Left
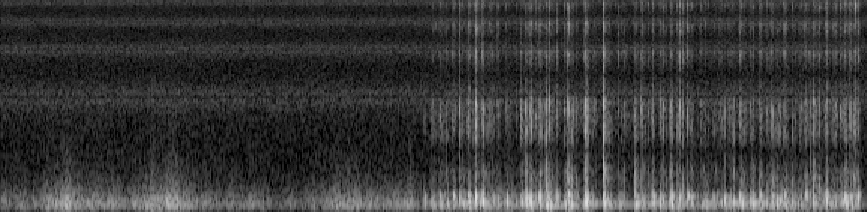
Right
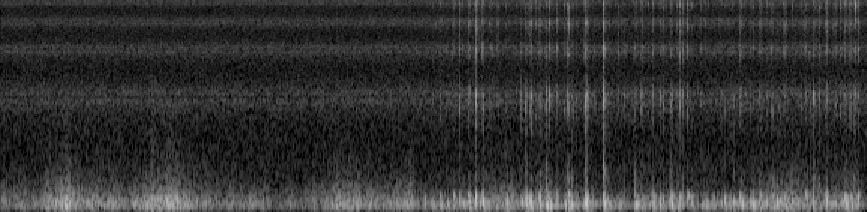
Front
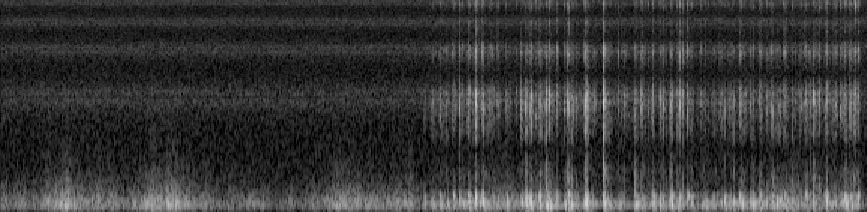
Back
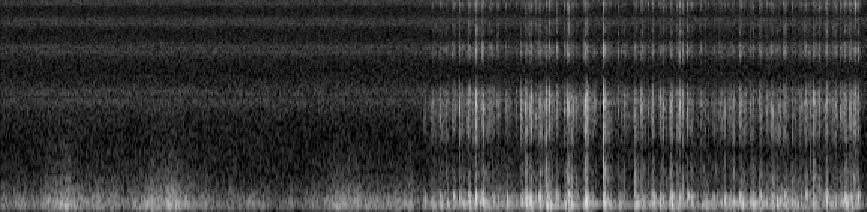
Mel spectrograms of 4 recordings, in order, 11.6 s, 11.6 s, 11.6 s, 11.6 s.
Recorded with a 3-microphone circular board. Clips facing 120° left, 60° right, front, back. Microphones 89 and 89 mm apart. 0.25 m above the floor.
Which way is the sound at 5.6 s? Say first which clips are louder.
Left 14 dB, back 3 dB; 110° left.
